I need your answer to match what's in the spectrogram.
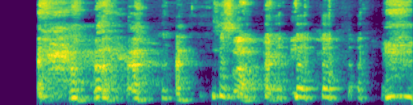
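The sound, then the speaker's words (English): A loud fit of coughing, a rapid string of harsh, raspy bursts running together for a few seconds with barely any pause between them. “And then there's like the way it was, like she was wearing it was like, cough.”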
